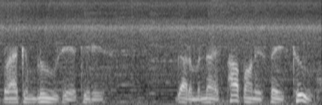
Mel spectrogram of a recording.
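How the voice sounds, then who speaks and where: A man's voice: low-pitched, steady tone, moderate pace, dark tone, soft background music, close to an everyday voice, poor audio. A man playing a sly old rural character who talks in a folksy, mocking, drawling manner.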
